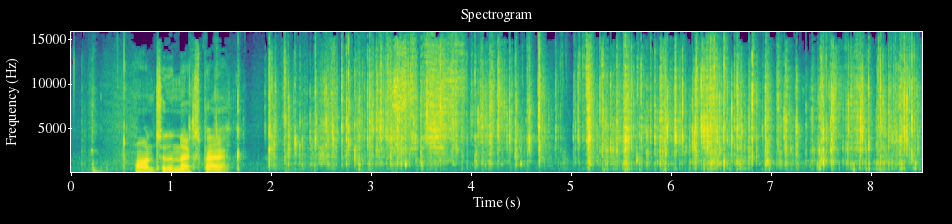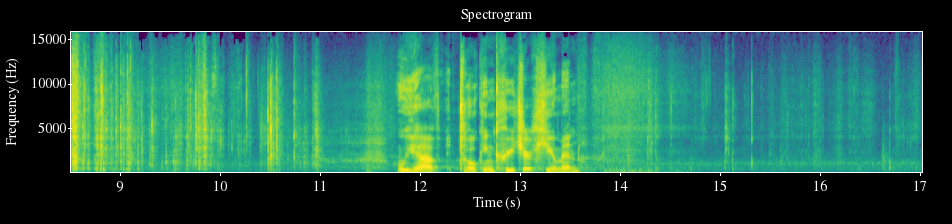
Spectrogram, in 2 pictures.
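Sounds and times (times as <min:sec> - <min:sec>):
foil wrapper crinkling: 0:01.4 - 0:11.1.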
